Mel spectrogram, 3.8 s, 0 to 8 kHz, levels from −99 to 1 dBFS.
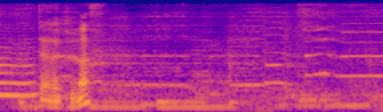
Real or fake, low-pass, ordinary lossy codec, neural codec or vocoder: fake; 7.2 kHz; none; autoencoder, 48 kHz, 32 numbers a frame, DAC-VAE, trained on Japanese speech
